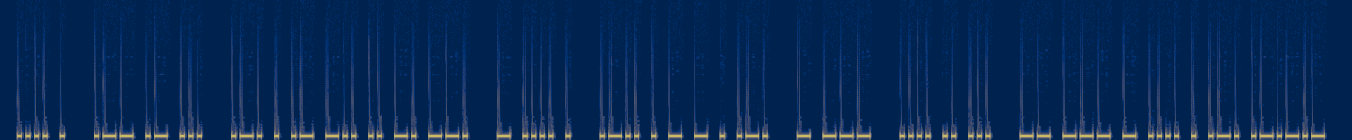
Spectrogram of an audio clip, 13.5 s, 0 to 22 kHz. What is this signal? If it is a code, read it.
Morse code, heard as a keyed tone, about 27 wpm, 700 Hz. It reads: HE WAS READING THE LETTER TO HIS MOTHER.
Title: Sentences from Top 1000 Words - Review Part 3 - 28wpm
